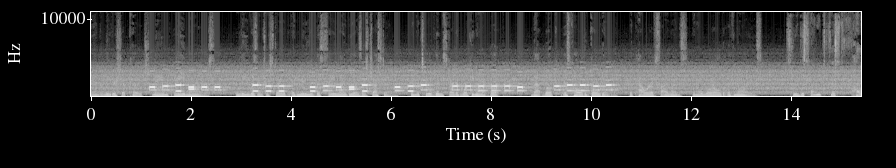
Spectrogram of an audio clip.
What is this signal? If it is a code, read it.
DTMF, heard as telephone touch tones, dialled by machine, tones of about 100 ms, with room echo and speech in English. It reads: 783*77 322 157*3 429 885554 86689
